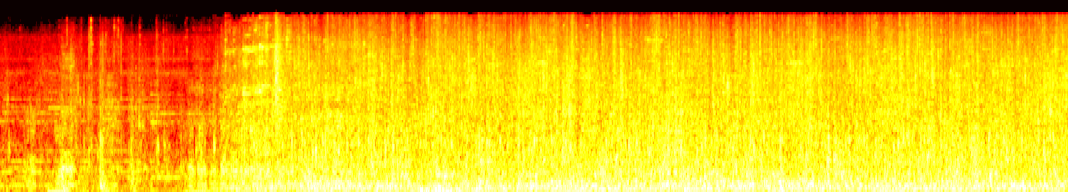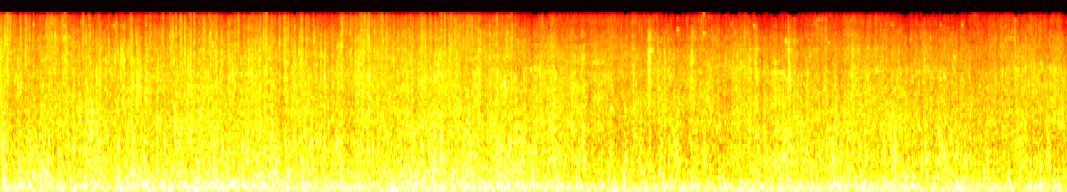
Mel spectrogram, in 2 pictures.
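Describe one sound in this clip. Horse hooves clop steadily on stone.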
